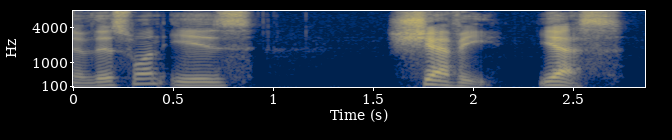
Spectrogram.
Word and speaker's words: Chevy: of this one is Chevy yes most people will call it a Chevy not a chavvy and it looks like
